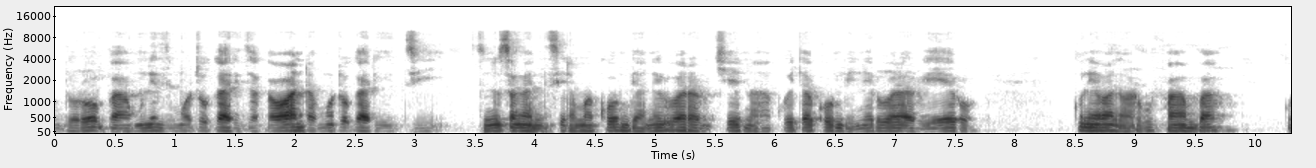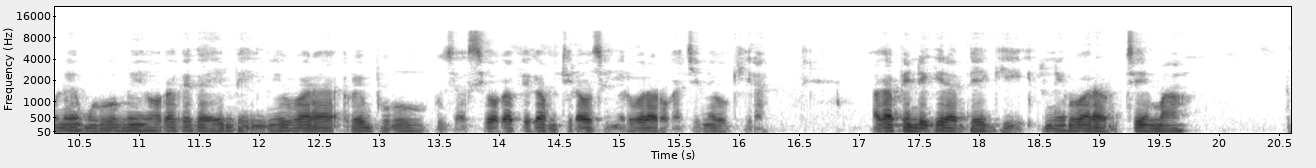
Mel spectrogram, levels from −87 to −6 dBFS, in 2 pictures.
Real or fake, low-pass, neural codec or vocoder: fake; 9.9 kHz; vocoder, 22.05 kHz, 80 mel bands, WaveNeXt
